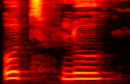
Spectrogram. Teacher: لام کو لمبا نہیں کریں گے، صرف ایک حرکت ہے، اتلو۔ اب دال کو دیکھتے ہیں۔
